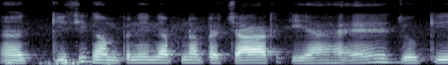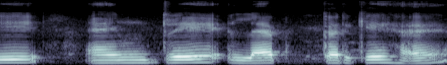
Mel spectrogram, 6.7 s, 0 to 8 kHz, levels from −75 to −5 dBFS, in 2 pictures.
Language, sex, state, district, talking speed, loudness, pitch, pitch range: Hindi, male, Uttar Pradesh, Jalaun, 115 wpm, -20 LUFS, 125 Hz, 120-135 Hz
